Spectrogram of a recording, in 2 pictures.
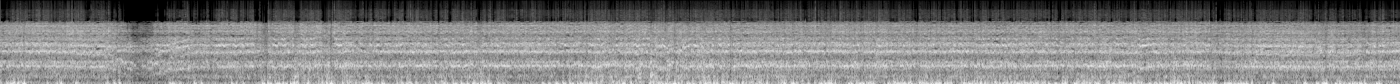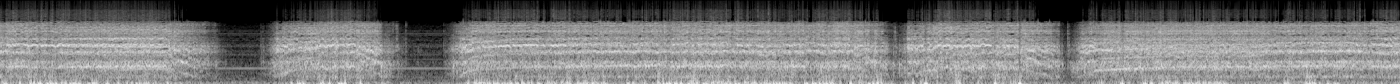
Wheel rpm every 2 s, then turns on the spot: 180, 220, 240, 230, 230, 230, 220, 200, 80, 120, 230, 160, 130, 220.
16-18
